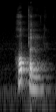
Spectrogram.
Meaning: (verb) 1. synonym of huppen (“to hop”) 2. to hop (add hops to beer); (noun) plural of hop
- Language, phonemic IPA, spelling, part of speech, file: Dutch, /ˈɦɔpə(n)/, hoppen, verb / noun, Nl-hoppen.ogg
